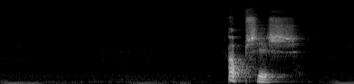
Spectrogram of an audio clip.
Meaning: abscissa, absciss (the first of two coordinates in a rectilinear coordinate system)
- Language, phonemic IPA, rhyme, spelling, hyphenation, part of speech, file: Dutch, /ɑpˈsɪs/, -ɪs, abscis, ab‧scis, noun, Nl-abscis.ogg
